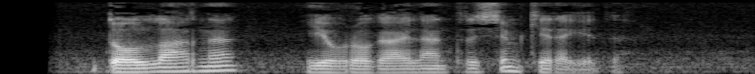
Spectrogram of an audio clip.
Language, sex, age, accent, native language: Uzbek, male, 18-24, Buxoro, Uzbek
